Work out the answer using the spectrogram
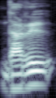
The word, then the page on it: darw: apatani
